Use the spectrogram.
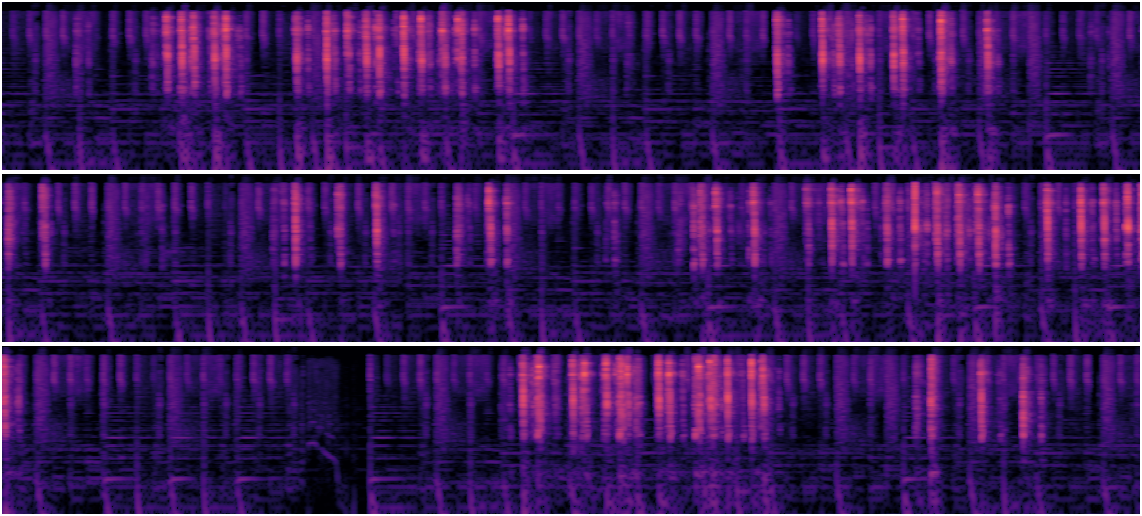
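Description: Close, crisp computer keyboard typing while writing C game code, arriving in bursts of rapid clicks separated by short pauses, with no talking.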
